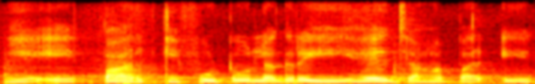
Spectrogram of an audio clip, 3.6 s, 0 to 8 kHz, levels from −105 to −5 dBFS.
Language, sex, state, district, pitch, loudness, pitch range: Hindi, female, Madhya Pradesh, Katni, 225 Hz, -17 LUFS, 210-245 Hz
